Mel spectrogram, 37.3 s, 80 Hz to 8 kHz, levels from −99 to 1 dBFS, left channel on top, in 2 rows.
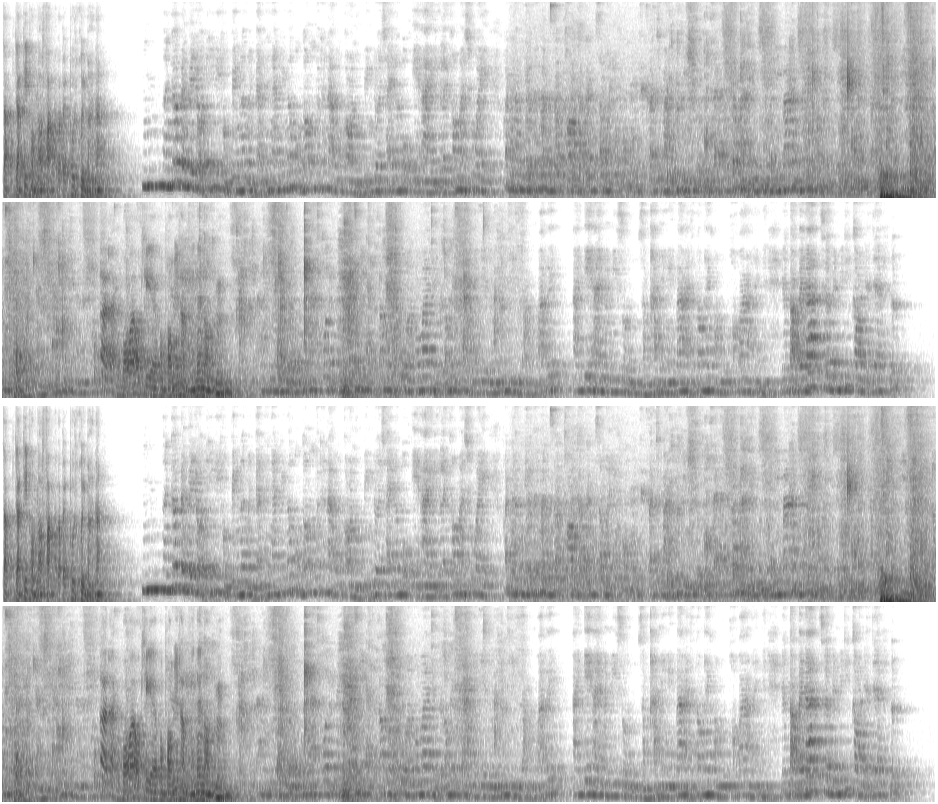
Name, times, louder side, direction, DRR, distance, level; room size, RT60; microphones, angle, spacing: voice 1, 0.0-2.0 20.6-23.3, right 1 dB, 15° right, 5 dB, 0.5 m, -33 dB
voice 2, 2.8-21.4 21.9-22.3 23.7-29.8 30.1-36.5, equal, 30° right, -6 dB, 2.0 m, -42 dB
sound 1, 10.1-29.1, equal, 20° left, 1.0 m, -38 dB
5.7 x 5.3 x 4.0 m, 1.4 s
head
